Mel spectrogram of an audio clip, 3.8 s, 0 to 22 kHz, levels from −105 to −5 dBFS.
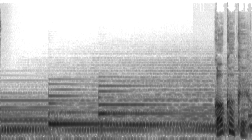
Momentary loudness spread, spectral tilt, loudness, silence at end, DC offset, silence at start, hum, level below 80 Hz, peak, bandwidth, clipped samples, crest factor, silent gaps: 13 LU; -7 dB/octave; -25 LUFS; 0 s; under 0.1%; 0 s; 50 Hz at -65 dBFS; -56 dBFS; -2 dBFS; 15 kHz; under 0.1%; 22 dB; none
